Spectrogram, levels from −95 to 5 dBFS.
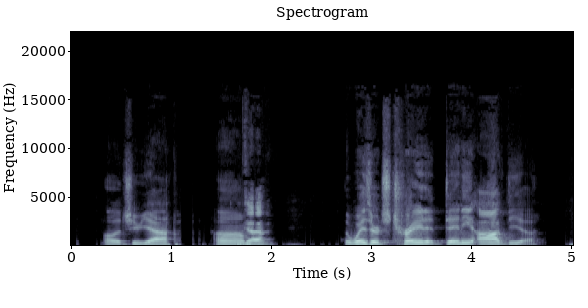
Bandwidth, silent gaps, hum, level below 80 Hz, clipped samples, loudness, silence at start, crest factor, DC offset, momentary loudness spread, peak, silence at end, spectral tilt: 14.5 kHz; 1.15-1.21 s, 2.35-2.49 s, 2.60-2.64 s, 4.75-4.94 s; none; -54 dBFS; under 0.1%; -24 LUFS; 0.35 s; 16 dB; under 0.1%; 14 LU; -8 dBFS; 0 s; -5 dB/octave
